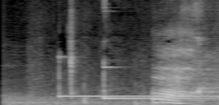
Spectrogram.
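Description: Two-tone doorbell chime: a higher note about half a second in, then a lower note half a second later, both ringing on.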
